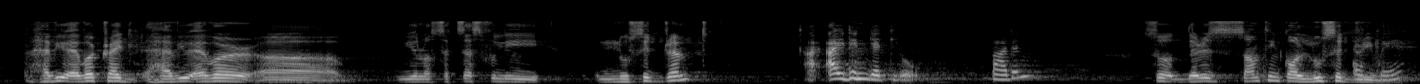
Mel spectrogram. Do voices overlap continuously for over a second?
No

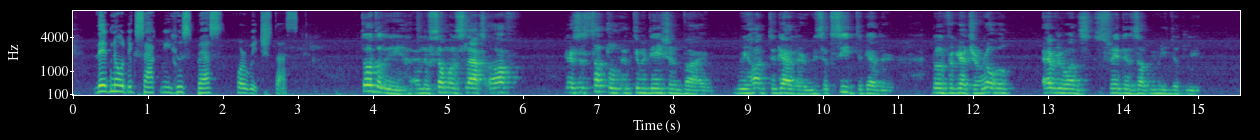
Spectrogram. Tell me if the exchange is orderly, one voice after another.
Yes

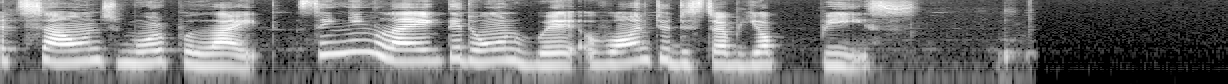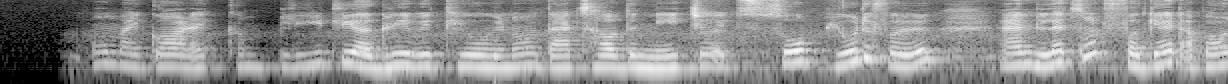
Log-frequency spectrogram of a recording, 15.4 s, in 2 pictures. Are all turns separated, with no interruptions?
Yes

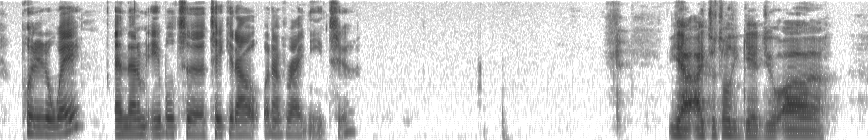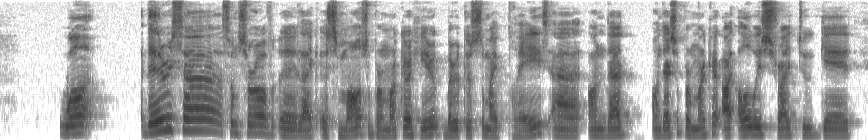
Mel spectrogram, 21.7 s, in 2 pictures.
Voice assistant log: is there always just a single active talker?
Yes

